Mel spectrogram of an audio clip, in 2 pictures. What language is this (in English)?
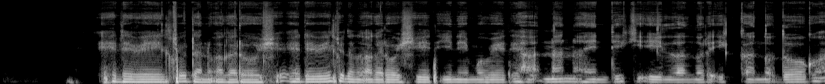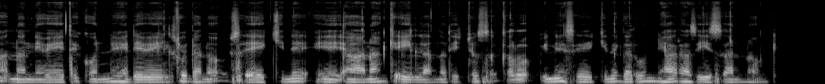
Sidamo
